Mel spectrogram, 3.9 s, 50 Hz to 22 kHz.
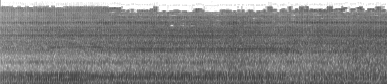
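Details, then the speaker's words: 1984 Yamaha Riva 180 scooter after carb rebuild, ridden: single-cylinder note sags and labours in a dull, strained drone, bogging and short on power; cause not identified. "That's actually really interesting. Struggling. Struggling"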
